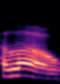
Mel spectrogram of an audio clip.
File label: "hello", female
